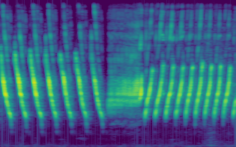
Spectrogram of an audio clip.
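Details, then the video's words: Canary training song with a run of sharp downslurred notes, a short buzzy roll, then a steady sequence of upswept chirps. "It's Impossible If Your Canary Doesn't Ring!!"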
